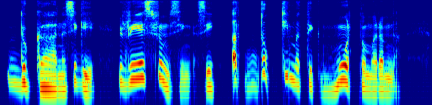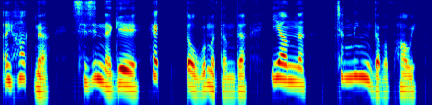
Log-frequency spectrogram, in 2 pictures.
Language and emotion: Manipuri, disgusted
